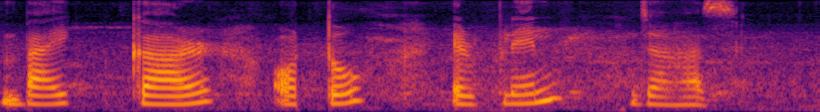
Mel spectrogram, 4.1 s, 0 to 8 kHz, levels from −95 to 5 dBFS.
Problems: constant background noise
